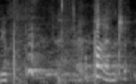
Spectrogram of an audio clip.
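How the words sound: It is said with an Italian accent.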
